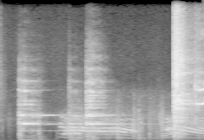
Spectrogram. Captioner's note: fighting, glass breaking, etc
